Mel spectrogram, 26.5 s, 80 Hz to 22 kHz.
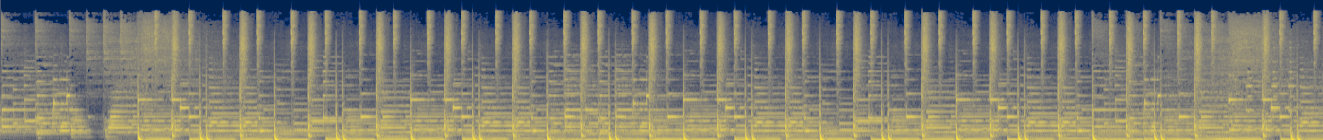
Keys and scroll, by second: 10.1 r, 10.9 Escape, 12.8 alt+z, 18.3 ctrl+c, 20.0 ctrl+v, 23.1 g, 23.2 y, 26.1 Escape.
